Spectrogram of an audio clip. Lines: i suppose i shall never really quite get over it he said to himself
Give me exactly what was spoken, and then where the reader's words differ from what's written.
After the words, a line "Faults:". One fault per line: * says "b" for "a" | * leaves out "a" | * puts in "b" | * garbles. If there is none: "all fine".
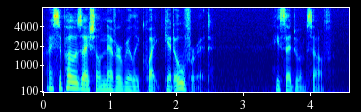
i suppose i shall never really quite get over it he said to himself
Faults:
all fine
